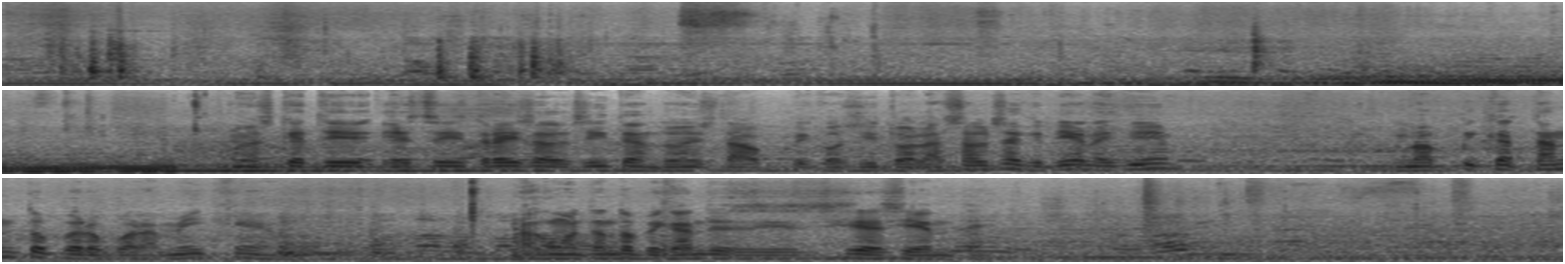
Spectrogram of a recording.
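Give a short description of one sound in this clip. A young man chews and bites into crunchy food.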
